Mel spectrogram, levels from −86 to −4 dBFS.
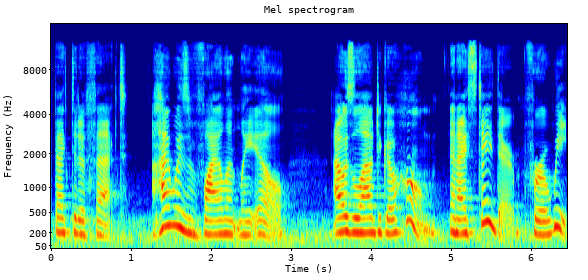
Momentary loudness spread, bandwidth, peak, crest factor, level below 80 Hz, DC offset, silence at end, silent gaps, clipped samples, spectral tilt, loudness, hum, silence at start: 16 LU; 12.5 kHz; -6 dBFS; 16 dB; -48 dBFS; under 0.1%; 0 s; none; under 0.1%; -6 dB/octave; -22 LUFS; none; 0 s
